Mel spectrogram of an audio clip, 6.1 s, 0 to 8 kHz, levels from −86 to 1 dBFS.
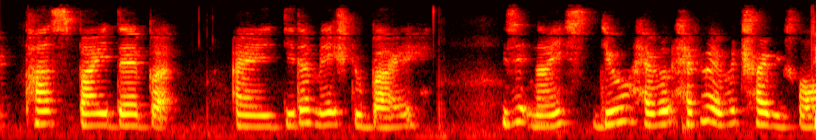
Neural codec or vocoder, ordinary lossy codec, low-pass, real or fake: none; none; 7.2 kHz; real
